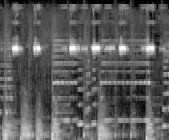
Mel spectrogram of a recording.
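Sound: crickets chirping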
